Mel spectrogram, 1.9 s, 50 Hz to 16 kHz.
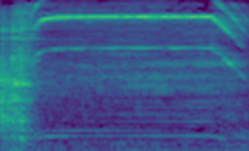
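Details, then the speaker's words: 1999 Ducati 996 new in-tank fuel pump bench-tested before installing in the tank, key on: high steady whine holding over a second then winding down smoothly; normal fuel pump operation. "just plug it in turn the key on you should hear the pump to make it sound you got a test run on it"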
